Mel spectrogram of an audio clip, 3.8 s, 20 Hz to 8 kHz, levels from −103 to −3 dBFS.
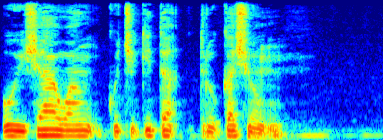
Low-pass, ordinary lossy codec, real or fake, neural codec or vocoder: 7.2 kHz; Opus, 64 kbps; real; none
